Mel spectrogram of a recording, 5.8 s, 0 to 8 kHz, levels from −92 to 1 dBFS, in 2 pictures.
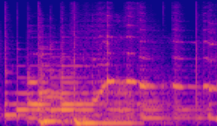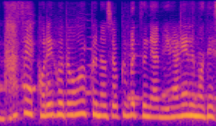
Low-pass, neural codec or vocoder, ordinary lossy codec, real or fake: none; codec, 16 kHz, 1 kbps, X-Codec, HuBERT features, trained on general audio; none; fake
